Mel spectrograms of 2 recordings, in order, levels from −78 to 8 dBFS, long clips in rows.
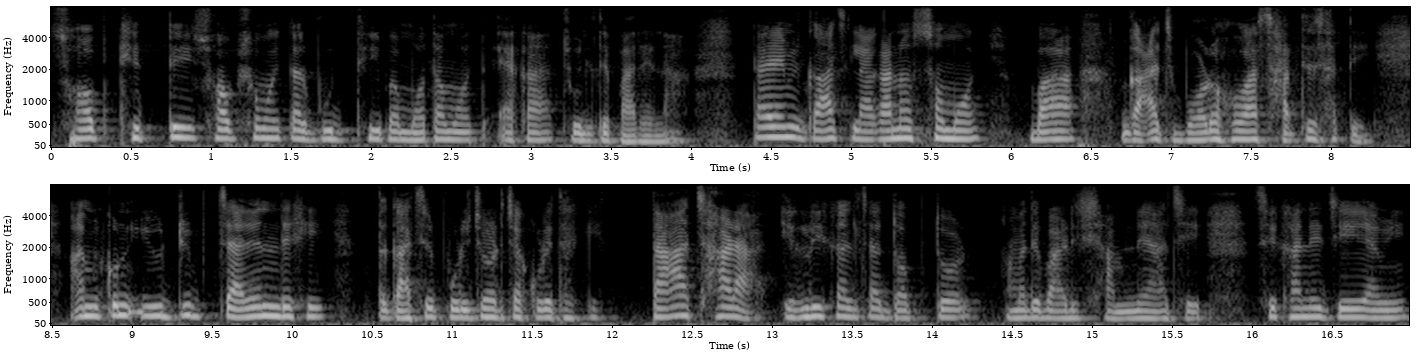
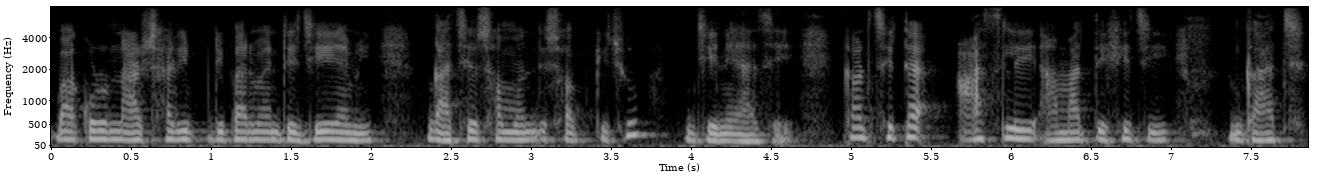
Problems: none marked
